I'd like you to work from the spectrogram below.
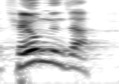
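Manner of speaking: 죄 hit loud to correct the slip; emphatic correction. Real, not acted. Preacher fixing his misquote, stressing 죄 loudly. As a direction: land firmly and loudly on 죄.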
